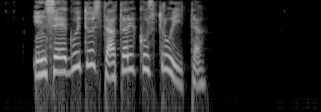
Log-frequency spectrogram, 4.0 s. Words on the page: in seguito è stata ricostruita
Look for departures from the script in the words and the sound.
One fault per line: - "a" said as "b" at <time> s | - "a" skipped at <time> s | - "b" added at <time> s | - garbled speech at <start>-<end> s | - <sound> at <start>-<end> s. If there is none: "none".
none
